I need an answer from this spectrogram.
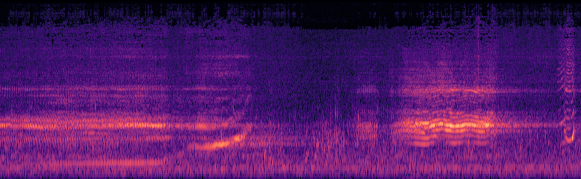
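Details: Tahitian waters carry whale vocalizations: a low sustained tone that bends sharply upward into a higher wail, a pause, then a rich warbling, wavering cry with a final rising squeak, over low rumbling sea noise.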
